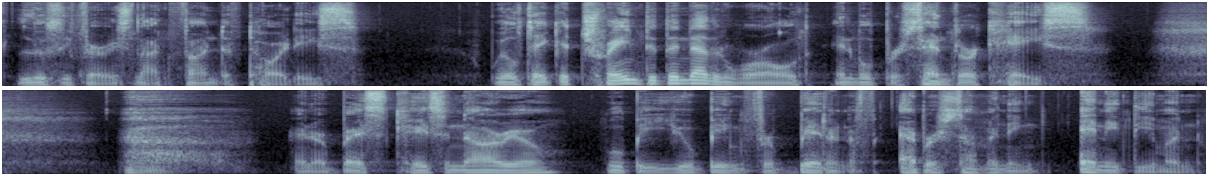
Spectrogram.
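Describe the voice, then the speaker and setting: A stern demon enforcer, played by a man, with an extremely deep voice. It is gravelly and husky. He scolds in low, measured tones and stays protective underneath. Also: heavily acted. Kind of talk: ASMR audio roleplay.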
